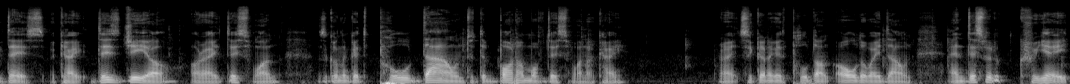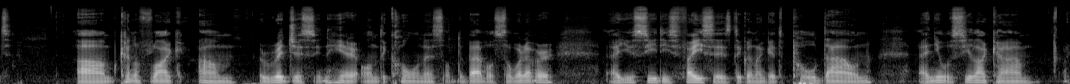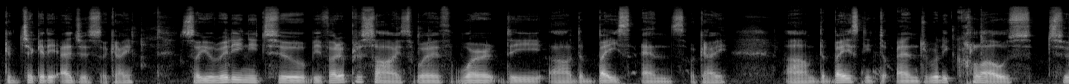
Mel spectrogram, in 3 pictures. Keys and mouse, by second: 1.5 g, 4.4 click, 4.9 click, 5.7 shift+click, 6.7 click, 8.6 click, 9.3 shift+middle click, 10.4 shift+click, 14.9 Tab, 19.2 Tab, 22.6 shift+click, 23.4 middle click, 24.5 click, 24.7 Tab, 25.1 click, 25.5 shift+click, 25.8 `, 26.9 `, 27.4 KP_5, 28.9 `, 30.8 g.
